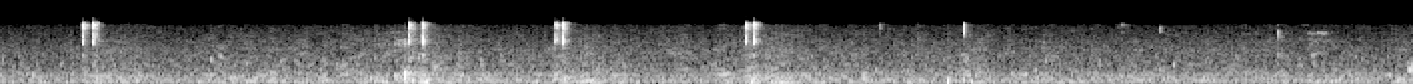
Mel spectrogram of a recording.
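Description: Computer mouse clicks: about five short clicks, some in quick pairs, a second or two apart, against near silence.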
